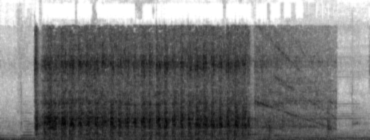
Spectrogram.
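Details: Engine cranks steadily for about three seconds at roughly three beats a second, then stops without ever catching or firing. Crank, no start.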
